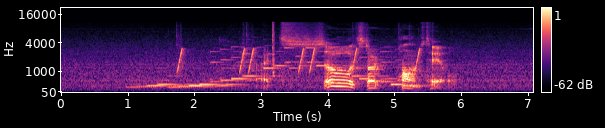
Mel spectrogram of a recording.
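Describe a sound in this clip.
Bright electronic game music plays a rising run of notes.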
